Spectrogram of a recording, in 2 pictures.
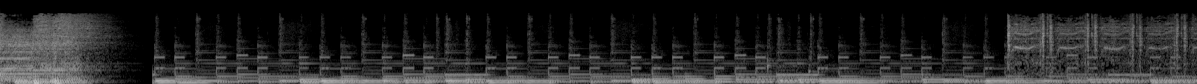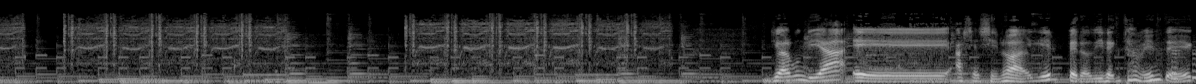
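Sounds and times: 
steady tonal music: 0:01.6 - 0:23.9
camera shutter firing in rapid burst: 0:10.1 - 0:14.9, 0:16.0 - 0:18.8
speech: 0:19.7 - 0:23.9.

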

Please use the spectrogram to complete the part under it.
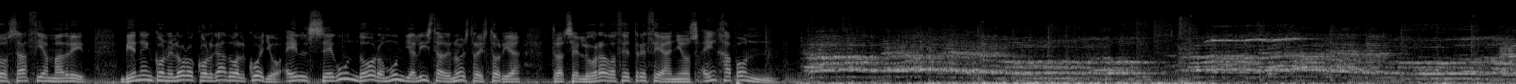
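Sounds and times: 
speech: 0:00.0 - 0:08.3
players of the Spanish team shouting: 0:08.0 - 0:15.1.

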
